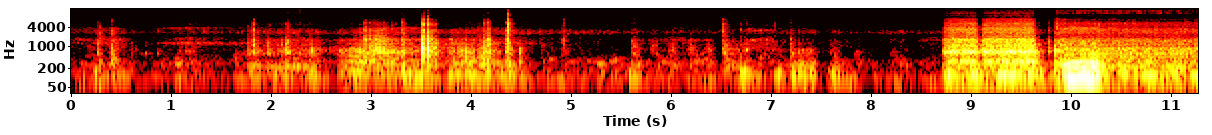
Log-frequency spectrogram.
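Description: Epson XP-6000 inkjet printer's mechanism clicking and whirring as it works on a print job after paper is loaded. A louder steady motor whir cuts in about nine seconds in and carries on.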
